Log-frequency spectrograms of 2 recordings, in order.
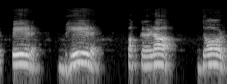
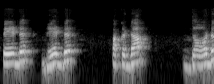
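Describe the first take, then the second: First: पेड़, भेड़, पकड़ा, दौड़ with a quick flapped ड़, tongue flicking forward; correct ड़ sound. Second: पेड़, भेड़, पकड़ा, दौड़ with a hard retroflex stop ड, no flap; wrong ड sound. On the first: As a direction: say पकड़ा with a light tongue flap, not a hard stop. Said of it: "कि ये ड़ है". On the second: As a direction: say पकड़ा as pakda with a firm ड stop. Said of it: "तो ये गलत हो जाएगा". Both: Shown as a demonstration.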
